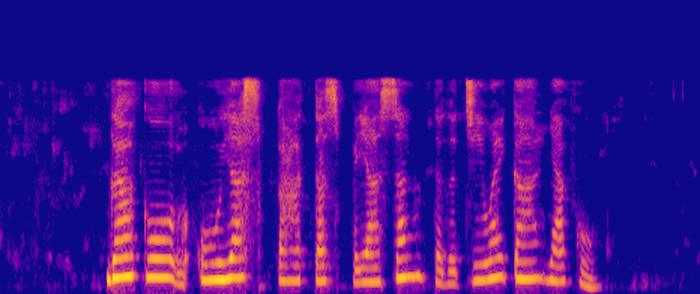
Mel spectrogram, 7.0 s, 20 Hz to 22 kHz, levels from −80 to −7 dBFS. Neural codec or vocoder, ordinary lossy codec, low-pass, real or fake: codec, 16 kHz, 4 kbps, X-Codec, HuBERT features, trained on LibriSpeech; AAC, 48 kbps; 7.2 kHz; fake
